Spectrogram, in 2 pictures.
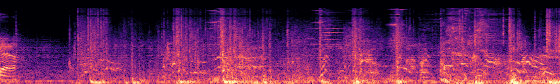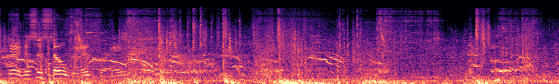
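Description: Fighters grunt and shout as they trade blows.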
